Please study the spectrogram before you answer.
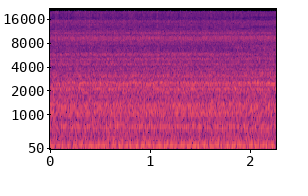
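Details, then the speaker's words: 1989 Pontiac Firebird Formula, sat 17 years, after injector and ignition work, run without cooling hoses connected: steady, raised, even idle with no hunting, running better but idling high; owner suspects a vacuum leak. "how about that ah she running a lot better idling kind of high uh we don't have any uh water cooling in this thing so going to shut her down"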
